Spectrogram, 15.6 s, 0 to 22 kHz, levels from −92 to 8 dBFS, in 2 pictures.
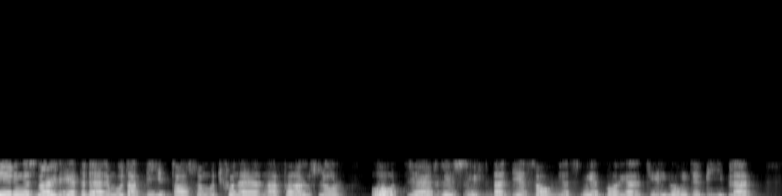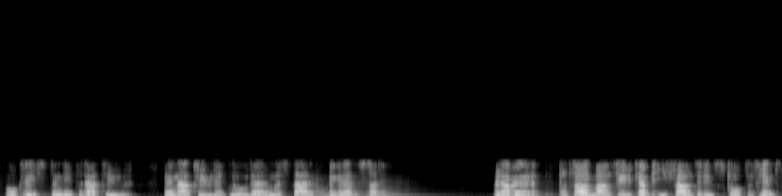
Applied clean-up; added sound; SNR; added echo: neural mask model DeepFilterNet 3.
